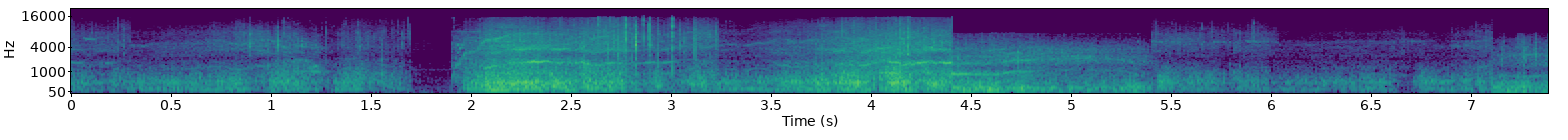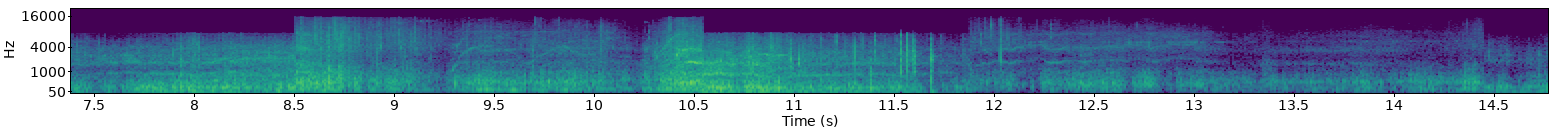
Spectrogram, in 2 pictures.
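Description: Kyosho Foxx VE radio-controlled truck running hard on loose gravel: its brushless electric motor whines, rising and falling in pitch with the throttle, over the crunch and spray of stones under the tyres. It swells several times as the truck passes close and fades as it drives away.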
